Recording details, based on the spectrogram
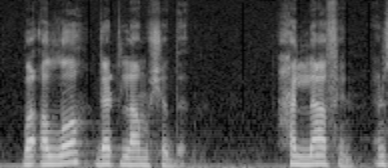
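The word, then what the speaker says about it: الله: So according to the rule, this Laam will be pronounced with thick sound, not with empty mouth. We will say, Inna Allah.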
